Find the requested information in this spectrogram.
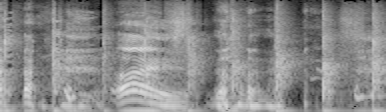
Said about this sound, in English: I'm gonna clap again.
